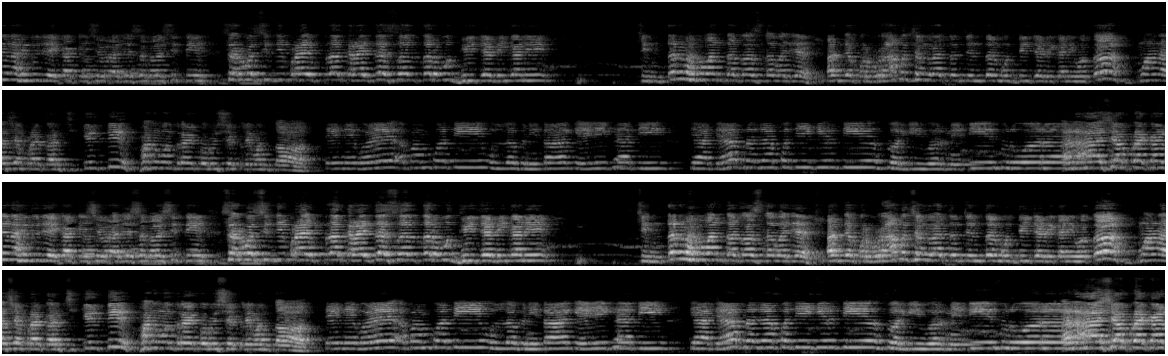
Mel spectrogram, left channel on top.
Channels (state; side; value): quieter; left; 8.5 dB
